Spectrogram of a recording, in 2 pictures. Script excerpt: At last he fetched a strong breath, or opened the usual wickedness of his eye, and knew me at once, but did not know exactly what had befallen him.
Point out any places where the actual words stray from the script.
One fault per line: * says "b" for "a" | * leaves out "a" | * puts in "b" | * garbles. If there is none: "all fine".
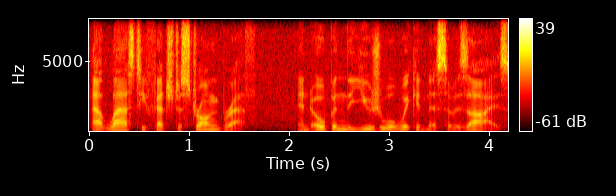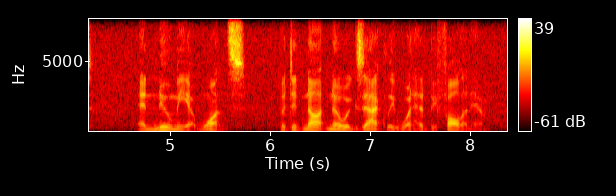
* says "and" for "or"
* says "eyes" for "eye"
